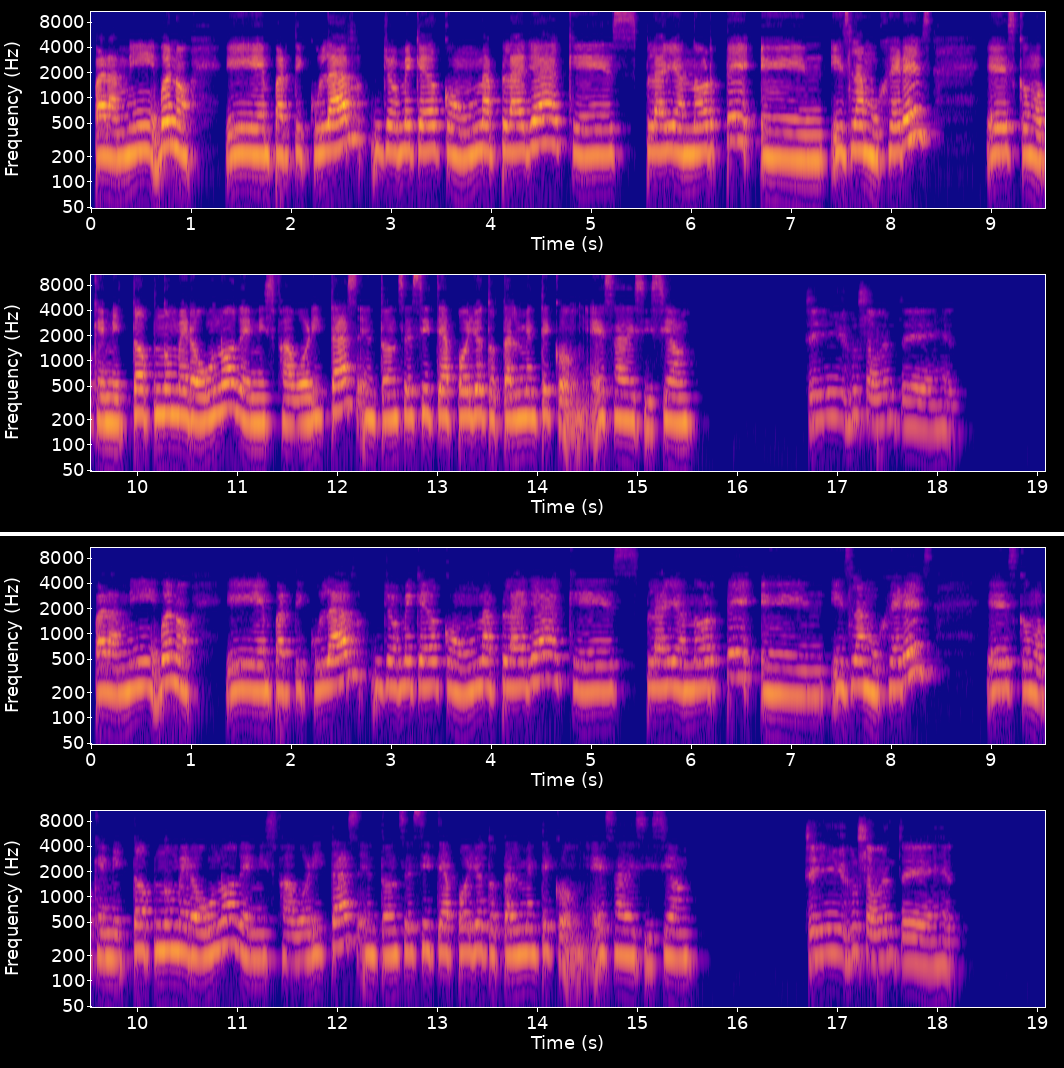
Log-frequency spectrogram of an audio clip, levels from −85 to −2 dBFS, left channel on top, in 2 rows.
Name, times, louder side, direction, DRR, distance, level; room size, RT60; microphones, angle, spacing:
voice 1, 0.0-5.3 5.6-8.4 9.0-15.6, left 5 dB, 65° left, 0.3 m, -30 dB
voice 2, 16.7-18.1, right 2 dB, 50° right, 0.5 m, -40 dB
2.7 x 2.2 x 3.3 m
head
